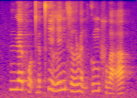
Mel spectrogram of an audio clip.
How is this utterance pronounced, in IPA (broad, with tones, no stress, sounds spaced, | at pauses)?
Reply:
n̪ ɥ ɛ˥ f ɤ̰˨˩ t̪ ɥ ɛ˦ t̪ʰ i˥˩ l i˥ n s ɹ̩˧˥ ɻ ə̰˨˩ n k ʊ˥ ŋ ʂ w ä̰˨˩˦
